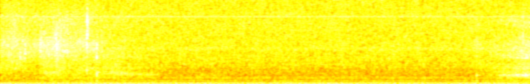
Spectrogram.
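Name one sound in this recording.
A paintbrush softly dabs and strokes on paper.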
